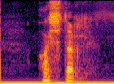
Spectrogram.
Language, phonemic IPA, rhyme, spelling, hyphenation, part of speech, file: Dutch, /ˈɑs.tər/, -ɑstər, aster, as‧ter, noun, Nl-aster.ogg
- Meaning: 1. aster, flowering plant of the genus Aster 2. a flower from this plant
